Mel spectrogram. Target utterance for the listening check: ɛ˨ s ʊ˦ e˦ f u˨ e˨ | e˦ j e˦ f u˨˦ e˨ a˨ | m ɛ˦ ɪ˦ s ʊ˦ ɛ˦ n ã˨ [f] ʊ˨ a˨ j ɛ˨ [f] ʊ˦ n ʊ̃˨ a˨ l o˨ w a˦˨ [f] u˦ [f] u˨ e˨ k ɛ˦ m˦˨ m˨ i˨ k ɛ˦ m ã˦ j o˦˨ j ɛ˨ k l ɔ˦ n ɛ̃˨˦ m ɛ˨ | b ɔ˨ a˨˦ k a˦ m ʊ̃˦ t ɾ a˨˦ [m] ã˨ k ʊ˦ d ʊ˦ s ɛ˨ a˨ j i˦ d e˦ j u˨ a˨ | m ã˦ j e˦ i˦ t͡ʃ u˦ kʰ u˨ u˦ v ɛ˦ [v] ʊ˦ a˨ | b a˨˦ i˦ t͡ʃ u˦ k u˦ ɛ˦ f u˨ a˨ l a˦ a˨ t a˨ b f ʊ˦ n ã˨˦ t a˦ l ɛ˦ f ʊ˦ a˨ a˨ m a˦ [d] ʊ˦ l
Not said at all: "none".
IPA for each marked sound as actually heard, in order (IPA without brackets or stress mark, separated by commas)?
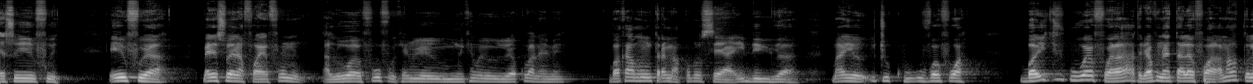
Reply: f, f, f, f, m, f, t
